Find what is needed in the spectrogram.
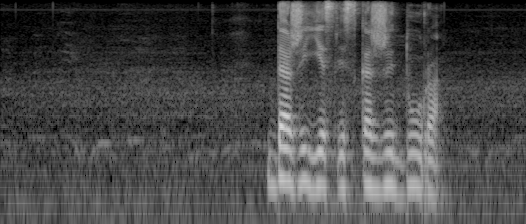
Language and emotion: Russian, angry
